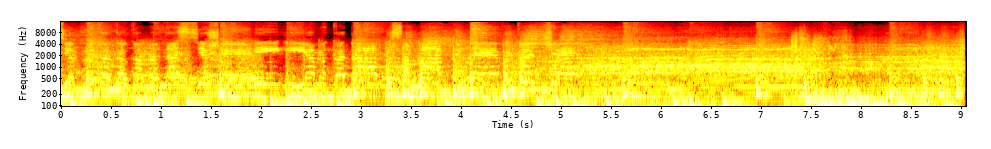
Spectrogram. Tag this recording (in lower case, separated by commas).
heavy metal, music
